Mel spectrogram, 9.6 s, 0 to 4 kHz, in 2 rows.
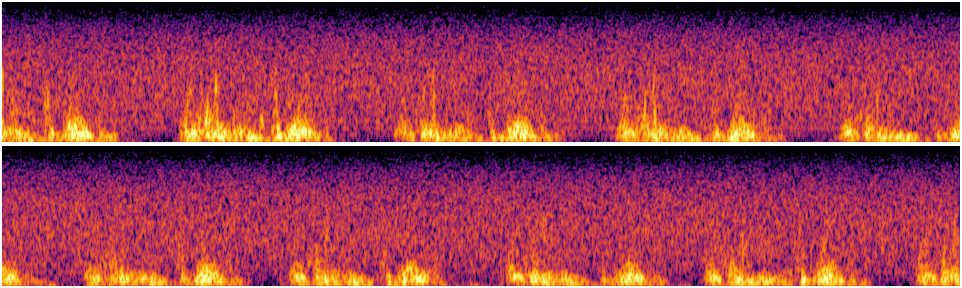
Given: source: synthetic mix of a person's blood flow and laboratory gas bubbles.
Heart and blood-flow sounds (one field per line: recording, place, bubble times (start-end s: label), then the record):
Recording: Doppler ultrasound of blood flow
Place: precordium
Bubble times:
0.00-0.11 s: bubbles
0.21-0.27 s: bubbles
From the record:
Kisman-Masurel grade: 213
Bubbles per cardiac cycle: several, 3 to 8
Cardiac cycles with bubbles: 1 to 10%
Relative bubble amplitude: loud (0.450 to 0.775)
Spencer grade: 1 (occasional bubble signal discernible with the cardiac motion signal, with majority of cardiac periods free of bubbles)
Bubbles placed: anywhere in the cardiac cycle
